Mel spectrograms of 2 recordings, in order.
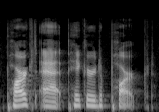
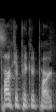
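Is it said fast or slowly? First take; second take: slowly; fast. First: It is said slowly. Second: It is said fast.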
